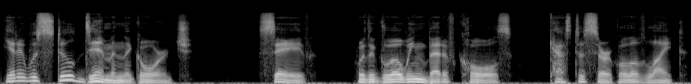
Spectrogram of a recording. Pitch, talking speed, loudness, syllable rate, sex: 110 Hz, 175 wpm, -18 LUFS, 4.6 syllables/s, male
